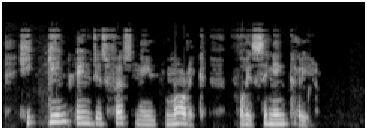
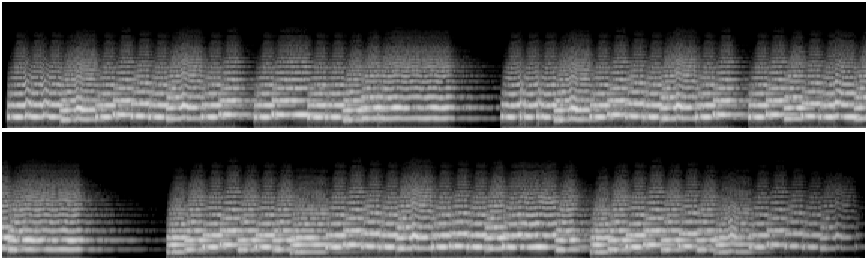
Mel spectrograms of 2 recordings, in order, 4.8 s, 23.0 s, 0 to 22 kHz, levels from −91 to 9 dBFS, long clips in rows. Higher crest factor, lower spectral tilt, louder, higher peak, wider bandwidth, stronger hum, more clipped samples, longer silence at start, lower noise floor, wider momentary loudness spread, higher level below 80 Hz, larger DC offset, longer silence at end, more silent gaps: about the same, 16 dB vs 12 dB; second, -4.5 dB/octave vs -6.5 dB/octave; about the same, -16 LUFS vs -14 LUFS; about the same, 0 dBFS vs -2 dBFS; first, 9.6 kHz vs 5.4 kHz; neither; neither; about the same, 0.05 s vs 0.05 s; first, -72 dBFS vs -50 dBFS; first, 12 LU vs 7 LU; first, -58 dBFS vs -68 dBFS; second, under 0.1% vs 0.3%; first, 0.75 s vs 0.2 s; neither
